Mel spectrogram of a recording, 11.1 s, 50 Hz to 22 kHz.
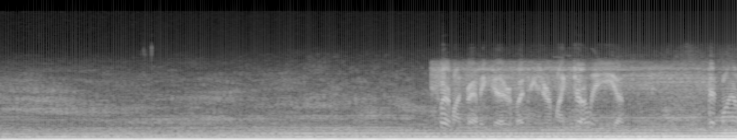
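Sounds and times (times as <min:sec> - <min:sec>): light airplane engine droning: 0:00.0 - 0:11.0.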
